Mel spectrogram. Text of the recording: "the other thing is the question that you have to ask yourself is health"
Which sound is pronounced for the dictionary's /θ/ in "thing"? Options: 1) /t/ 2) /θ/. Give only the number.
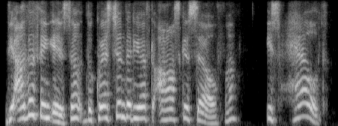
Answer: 2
